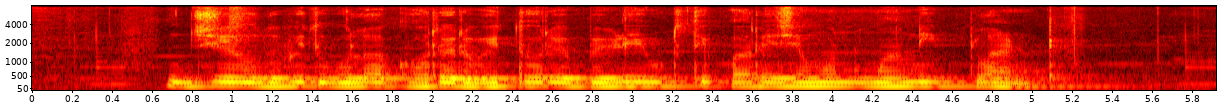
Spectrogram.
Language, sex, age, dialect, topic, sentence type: Bengali, male, 18-24, Western, agriculture, statement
